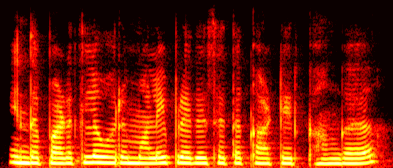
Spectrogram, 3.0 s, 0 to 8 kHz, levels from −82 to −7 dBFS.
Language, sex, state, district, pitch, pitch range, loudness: Tamil, female, Tamil Nadu, Nilgiris, 250 Hz, 245-260 Hz, -13 LUFS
